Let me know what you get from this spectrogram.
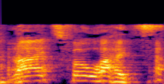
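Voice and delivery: slow, loud mock pub bigot.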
